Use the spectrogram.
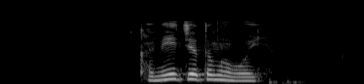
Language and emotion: Russian, neutral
